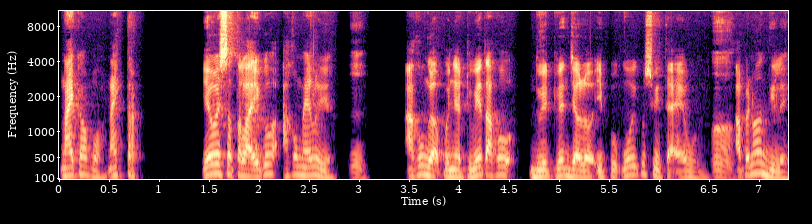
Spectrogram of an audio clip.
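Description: Speaking very fast, a man delivers his words with lively intonation. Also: fairly high pitch for a man. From Central Java (Blora); Central Java. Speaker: entrepreneur; guest. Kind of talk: interview. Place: studio.

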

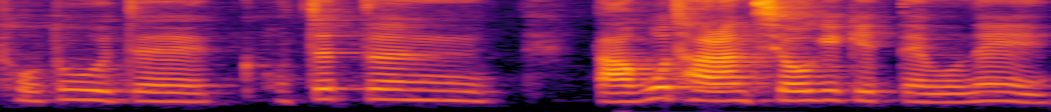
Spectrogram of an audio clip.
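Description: With a plain, everyday voice, a woman speaks at a medium pitch and with fairly even intonation. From Gwangju, South Korea. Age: 30s. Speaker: local content entrepreneur. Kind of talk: panel discussion. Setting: studio.

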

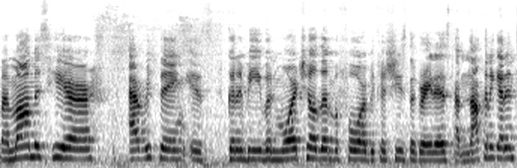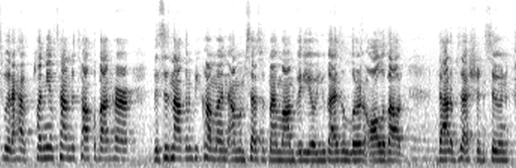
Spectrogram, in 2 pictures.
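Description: Light background noise sits behind this woman. She talks at a very fast pace with monotone, flat intonation. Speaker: family vlogger. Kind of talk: casual vlog chat. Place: home room. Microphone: phone near.

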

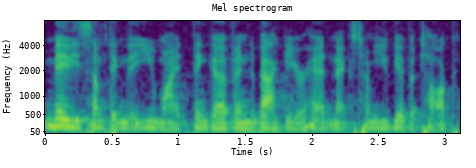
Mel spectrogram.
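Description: With an American accent, a woman speaks with ordinary pitch variation.

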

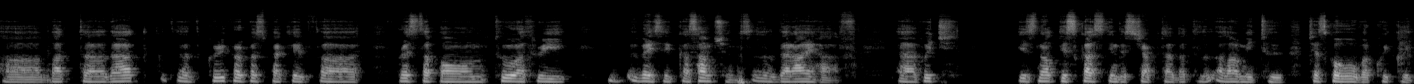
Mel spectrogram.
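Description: Speaking with a Japanese accent, a man sounds somewhat breathy. His pace is fairly slow, and his pitch varies in an ordinary way. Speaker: retired professor; panelist, council member. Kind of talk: panel presentation. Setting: video call. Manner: halting, repeats words. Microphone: video call.

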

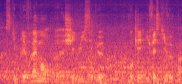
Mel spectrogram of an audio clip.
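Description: Over music in the background, the voice moves at a fairly quick pace. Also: man. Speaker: car vlogger. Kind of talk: casual vlog chat. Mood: amused, enthusiastic. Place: shop. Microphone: phone near.

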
